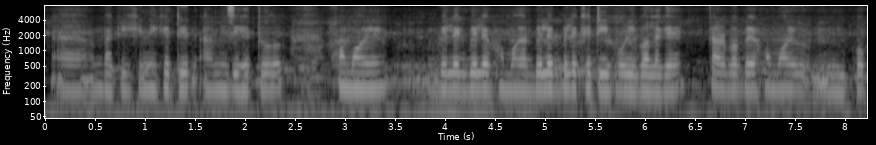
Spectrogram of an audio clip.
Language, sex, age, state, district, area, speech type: Assamese, female, 30-45, Assam, Udalguri, rural, spontaneous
